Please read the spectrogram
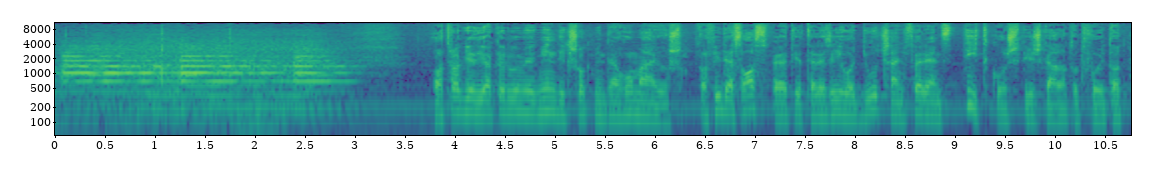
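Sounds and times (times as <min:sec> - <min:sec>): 
church bell ringing at noon: 0:00.0 - 0:03.3
speech: 0:03.8 - 0:10.7.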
